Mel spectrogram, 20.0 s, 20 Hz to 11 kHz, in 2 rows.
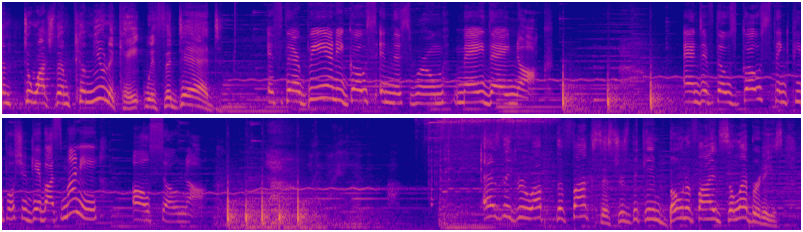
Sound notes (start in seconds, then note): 7.0 knock knock knock; 12.8 knocking; 13.3 gasps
